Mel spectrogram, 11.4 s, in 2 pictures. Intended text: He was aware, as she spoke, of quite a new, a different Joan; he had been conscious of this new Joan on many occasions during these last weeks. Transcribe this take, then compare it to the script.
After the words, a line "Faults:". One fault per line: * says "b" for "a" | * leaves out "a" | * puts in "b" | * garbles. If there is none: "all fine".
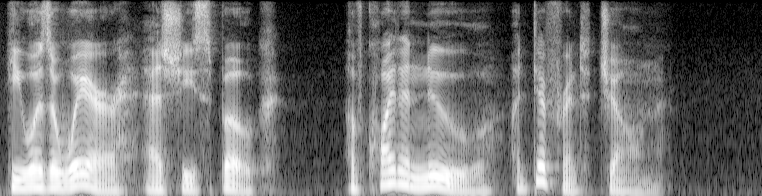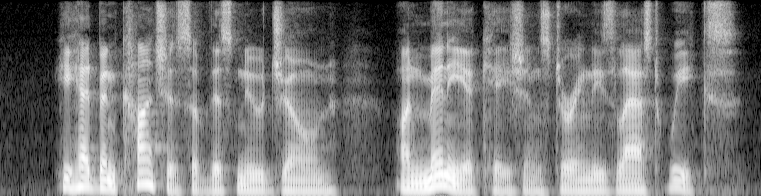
He was aware, as she spoke, of quite a new, a different Joan; he had been conscious of this new Joan on many occasions during these last weeks.
Faults:
all fine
